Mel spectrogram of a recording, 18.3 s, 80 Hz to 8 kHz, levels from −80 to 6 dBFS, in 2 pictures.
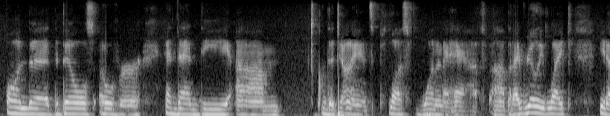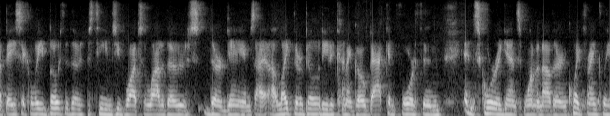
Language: English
